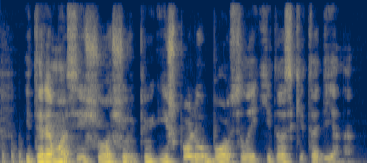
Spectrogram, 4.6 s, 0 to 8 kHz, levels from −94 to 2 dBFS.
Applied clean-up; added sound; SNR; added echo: none; none; none; none.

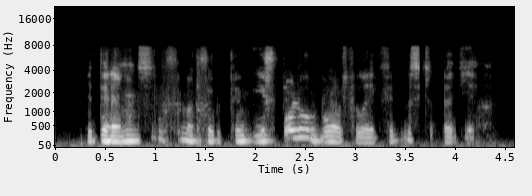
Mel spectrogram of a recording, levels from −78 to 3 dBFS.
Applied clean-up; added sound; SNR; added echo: neural diffusion model UNIVERSE++.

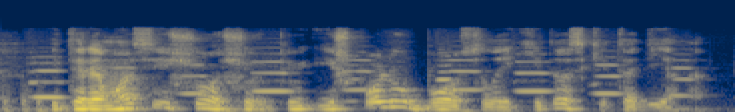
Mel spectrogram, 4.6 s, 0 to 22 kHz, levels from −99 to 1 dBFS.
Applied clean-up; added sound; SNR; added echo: none; Wind instrument, woodwind instrument; 14 dB; none.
